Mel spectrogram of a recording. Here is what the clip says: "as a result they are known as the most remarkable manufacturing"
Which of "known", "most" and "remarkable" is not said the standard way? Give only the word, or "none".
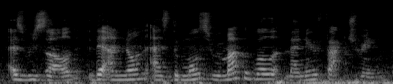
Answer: none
